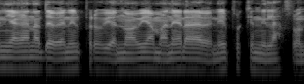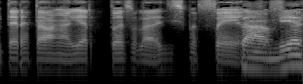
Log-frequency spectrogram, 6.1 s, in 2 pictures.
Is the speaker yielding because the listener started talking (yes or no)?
yes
